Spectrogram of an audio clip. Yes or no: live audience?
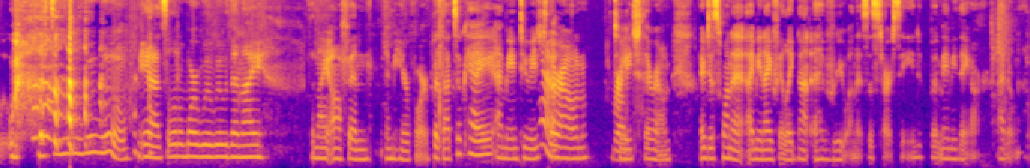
no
